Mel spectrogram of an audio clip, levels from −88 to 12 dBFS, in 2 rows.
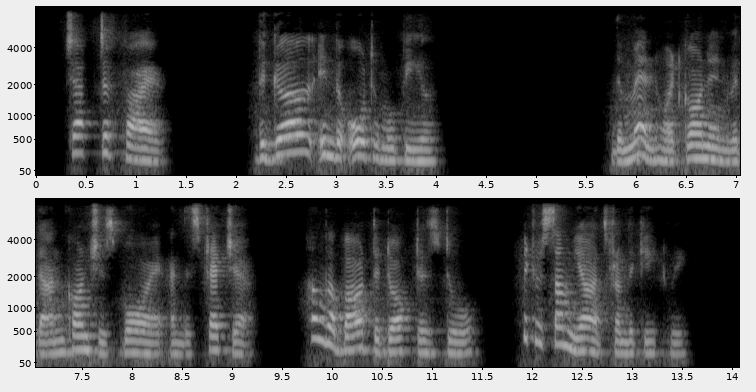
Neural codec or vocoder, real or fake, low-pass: none; real; 7.2 kHz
